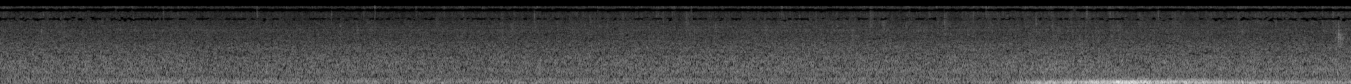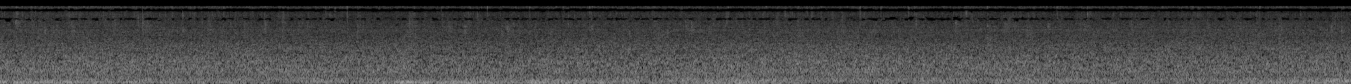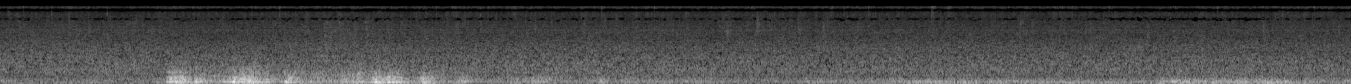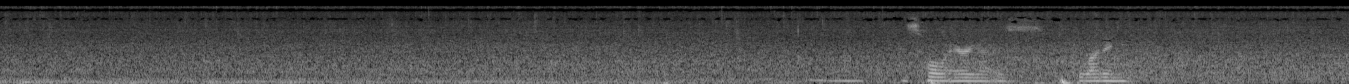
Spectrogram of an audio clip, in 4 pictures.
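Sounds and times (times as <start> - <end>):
heavy rain pouring: 0.0 - 54.0
thunder rumbling: 10.2 - 13.4, 28.6 - 33.2.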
